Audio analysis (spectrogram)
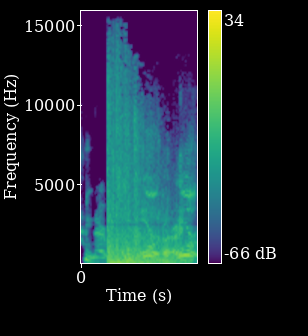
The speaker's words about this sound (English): Or gunshot. That's gunshot.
